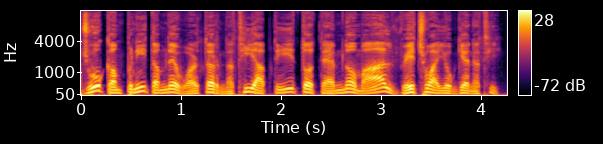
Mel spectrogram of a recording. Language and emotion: Gujarati, disgusted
